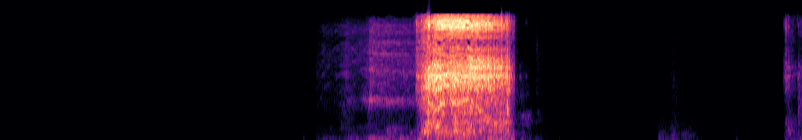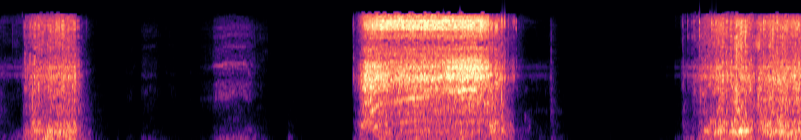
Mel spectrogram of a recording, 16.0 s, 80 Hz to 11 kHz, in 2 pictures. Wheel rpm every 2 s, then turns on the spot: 0, 10, 40, 0, 0, 20, 70, 10.
12-16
